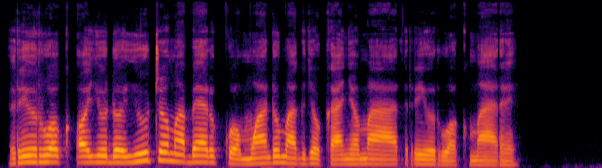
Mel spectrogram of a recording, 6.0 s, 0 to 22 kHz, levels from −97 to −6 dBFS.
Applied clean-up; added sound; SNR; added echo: neural mask model DeepFilterNet 3.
